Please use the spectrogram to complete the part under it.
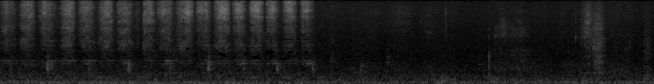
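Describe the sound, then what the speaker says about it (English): A hand tool rasps and sands unwanted bumps off a plaster cast being shaped for a custom TLSO brace, giving steady, close scraping strokes in a rapid rhythm for about three seconds before easing into quieter rubbing. "we'll use this tool right here, try to get rid of unwanted bumps, and we kind of sand it away"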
